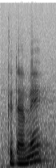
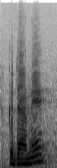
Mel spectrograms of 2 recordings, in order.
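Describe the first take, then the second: Both takes have the same delivery.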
